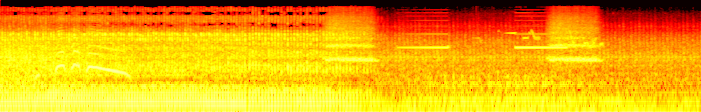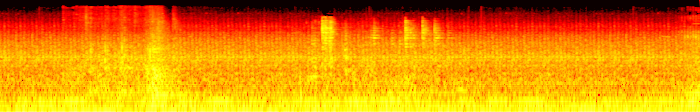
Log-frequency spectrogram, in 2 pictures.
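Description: Miniature tractor's engine sound running low and steady for the first few seconds, with a few squeaky chirps over it, and two short beeps about three and five and a half seconds in. It then drops away, leaving a single sharp click about eight and a half seconds in and a quick run of light clicks a couple of seconds later, as the toy trailer is hitched on by hand.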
